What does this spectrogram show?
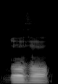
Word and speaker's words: Louisville: yeah you have to say swallow your l i see I've never even been there I just know from some people that I've worked with in in baseball that like nope you have to say it like you have a mouthful of peanut butter my sister went to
